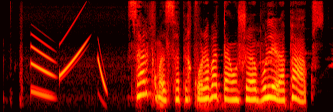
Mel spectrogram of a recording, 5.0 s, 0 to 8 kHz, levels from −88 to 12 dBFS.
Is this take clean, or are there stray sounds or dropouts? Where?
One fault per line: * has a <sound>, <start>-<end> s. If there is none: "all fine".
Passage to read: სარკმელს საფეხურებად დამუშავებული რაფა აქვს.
* has a chirp, 0.5-1.6 s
